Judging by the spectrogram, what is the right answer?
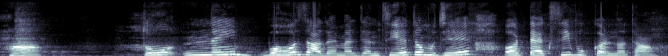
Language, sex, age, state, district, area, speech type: Urdu, female, 18-30, Maharashtra, Nashik, rural, spontaneous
